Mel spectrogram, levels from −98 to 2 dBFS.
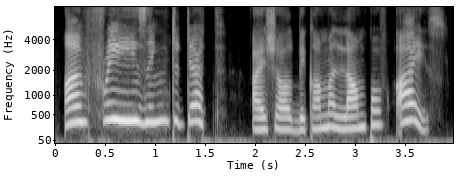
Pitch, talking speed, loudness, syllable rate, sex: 290 Hz, 180 wpm, -17 LUFS, 4.9 syllables/s, female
